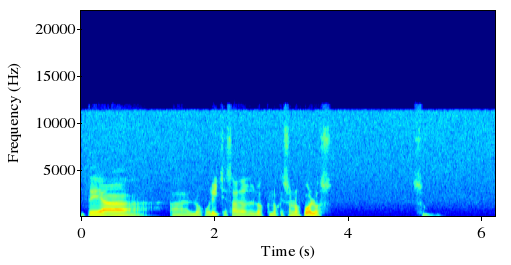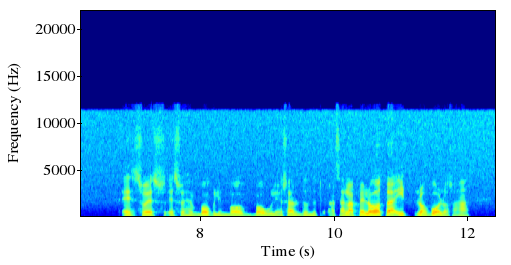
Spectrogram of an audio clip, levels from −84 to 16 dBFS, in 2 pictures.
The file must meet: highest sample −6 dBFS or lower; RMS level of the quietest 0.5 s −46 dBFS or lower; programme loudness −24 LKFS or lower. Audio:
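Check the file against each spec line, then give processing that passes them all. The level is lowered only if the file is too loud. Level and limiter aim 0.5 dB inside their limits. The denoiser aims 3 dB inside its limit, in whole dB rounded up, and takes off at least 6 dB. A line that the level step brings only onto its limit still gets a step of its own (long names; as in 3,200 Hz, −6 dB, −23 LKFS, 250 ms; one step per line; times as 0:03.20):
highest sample −3.5 dBFS: out of spec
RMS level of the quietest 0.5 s −41 dBFS: out of spec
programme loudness −21.5 LKFS: out of spec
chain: broadband denoise 6 dB, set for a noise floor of −41 dBFS
level −3 dB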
